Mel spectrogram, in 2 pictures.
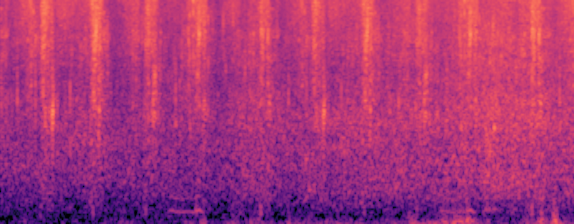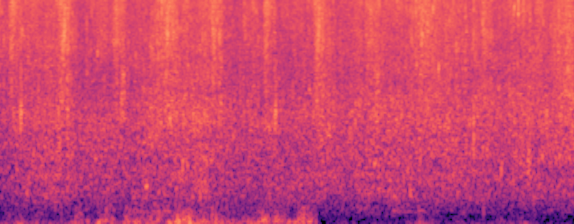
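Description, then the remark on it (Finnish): Sea waves wash steadily against a boat, with a low rumbling surge and gusts of wind buffeting the microphone throughout. The sound is continuous, swelling slightly in the middle. “Kylläpä se meri kimaltelee.”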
